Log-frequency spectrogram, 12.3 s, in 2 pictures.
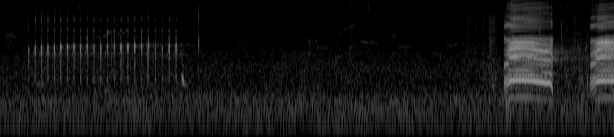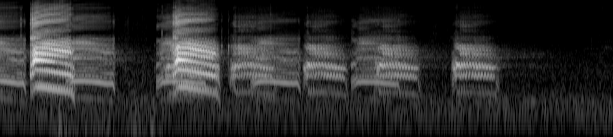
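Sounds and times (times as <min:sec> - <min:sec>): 
hooded crow Corvus cornix cornix calling: 0:05.1 - 0:11.4.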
